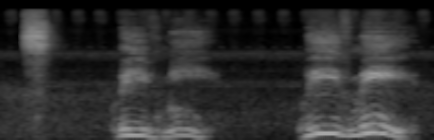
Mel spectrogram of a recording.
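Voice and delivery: loud stage whisper. A player's character whispers to compatriots ten feet away, in a loud whisper. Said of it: "So I'm going to whisper".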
